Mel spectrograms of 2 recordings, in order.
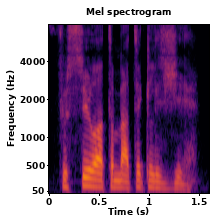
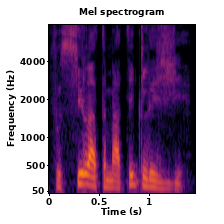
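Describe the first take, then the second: First: Fast French accent on "Fusil automatique léger", rolled out with relish. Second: Relaxed French accent on "Fusil automatique léger", rolled out again. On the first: A streamer savouring the French name in a French accent. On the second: A streamer repeating the French name for fun, French accent. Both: Shown as a demonstration. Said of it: "say it in an accent".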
